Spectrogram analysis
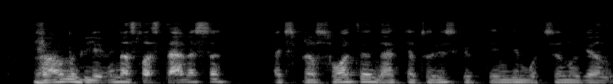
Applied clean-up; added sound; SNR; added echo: neural mask model DeepFilterNet 3.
